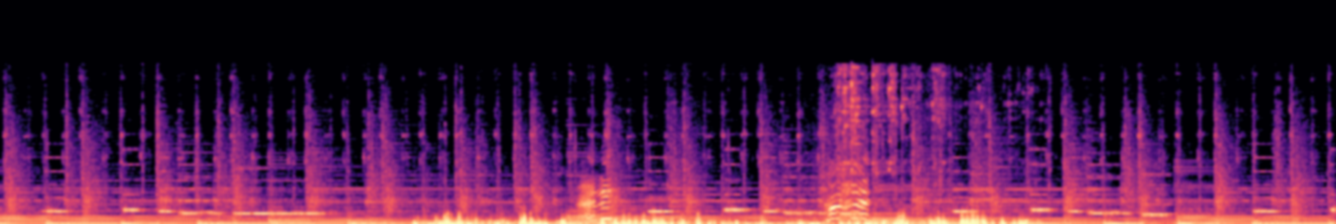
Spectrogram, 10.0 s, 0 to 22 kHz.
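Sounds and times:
background music with whistled tune: 0.0s - 10.0s.

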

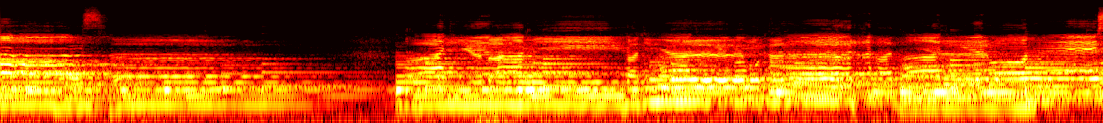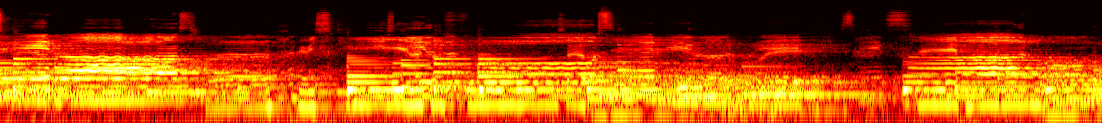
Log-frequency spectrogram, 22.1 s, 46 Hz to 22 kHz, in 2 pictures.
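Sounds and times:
early music song with period instruments: 0.0s - 22.0s.

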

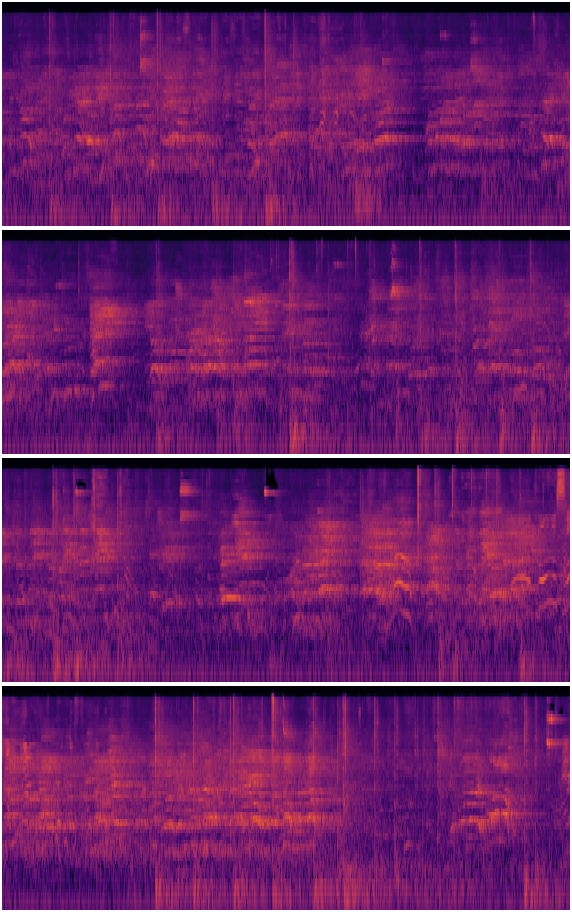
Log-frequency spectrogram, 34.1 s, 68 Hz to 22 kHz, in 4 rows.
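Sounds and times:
basketball bouncing on gym floor: 27.8s - 32.3s, 33.4s - 33.8s.

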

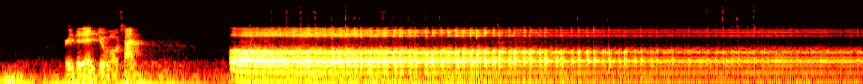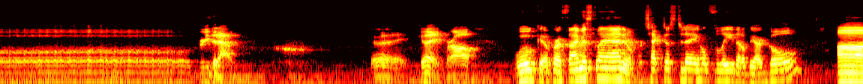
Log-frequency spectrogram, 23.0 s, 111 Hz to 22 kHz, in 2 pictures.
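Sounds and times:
man singing a long vowel: 3.0s - 14.2s.

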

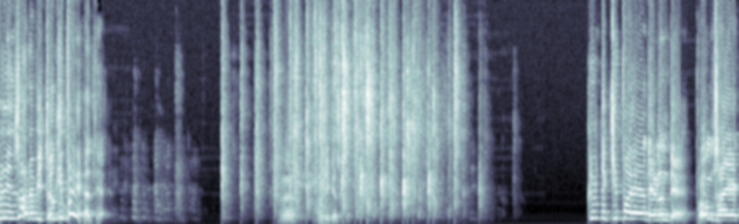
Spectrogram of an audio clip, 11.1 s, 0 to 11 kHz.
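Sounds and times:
audience clapping: 2.6s - 7.8s.

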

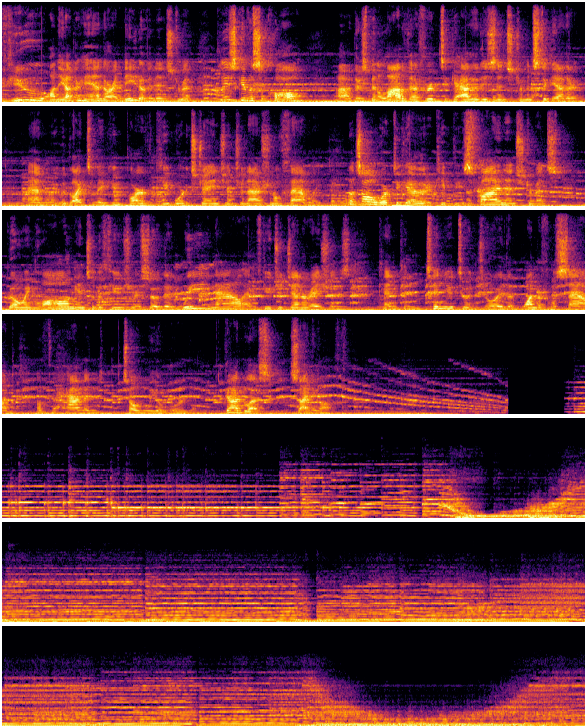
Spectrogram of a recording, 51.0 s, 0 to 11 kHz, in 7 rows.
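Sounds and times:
organ chord sliding downward: 0.0s - 28.2s, 29.0s - 51.0s
dense low rumble: 47.8s - 50.1s.

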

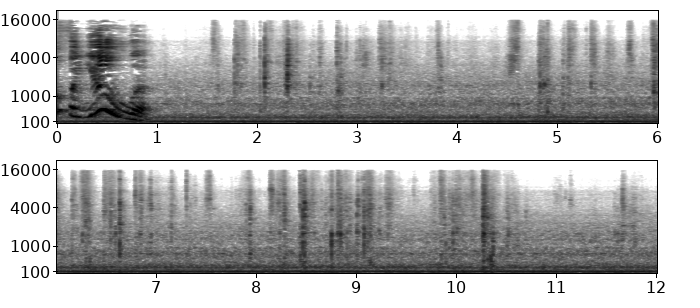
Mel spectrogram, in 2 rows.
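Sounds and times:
steady low hum: 0.0s - 12.0s
cards being shuffled: 1.5s - 12.0s.

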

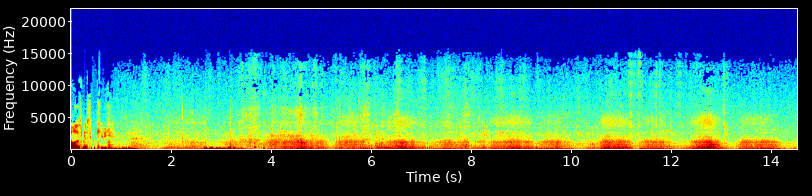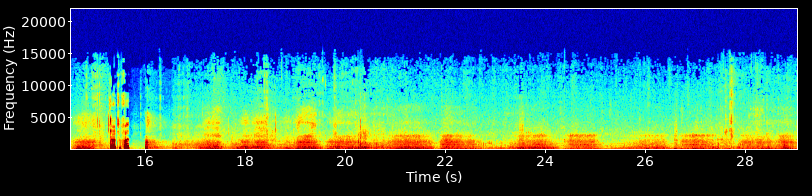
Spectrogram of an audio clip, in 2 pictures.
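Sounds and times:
cat purring: 1.2s - 15.1s, 16.0s - 29.0s.

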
